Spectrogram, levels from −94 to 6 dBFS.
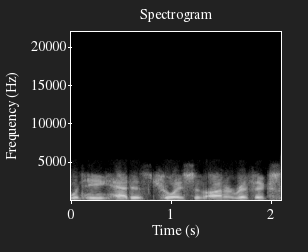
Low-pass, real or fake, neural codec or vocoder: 5.4 kHz; real; none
